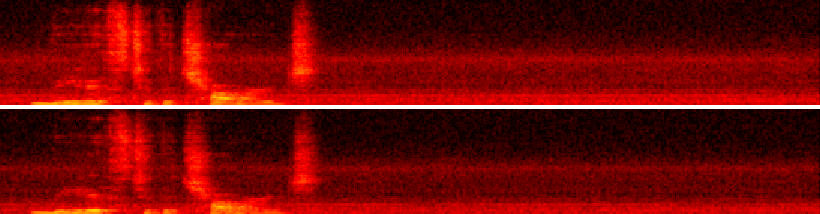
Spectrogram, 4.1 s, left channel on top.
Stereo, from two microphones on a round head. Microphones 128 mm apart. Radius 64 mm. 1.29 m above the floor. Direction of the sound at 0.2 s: 80° left.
